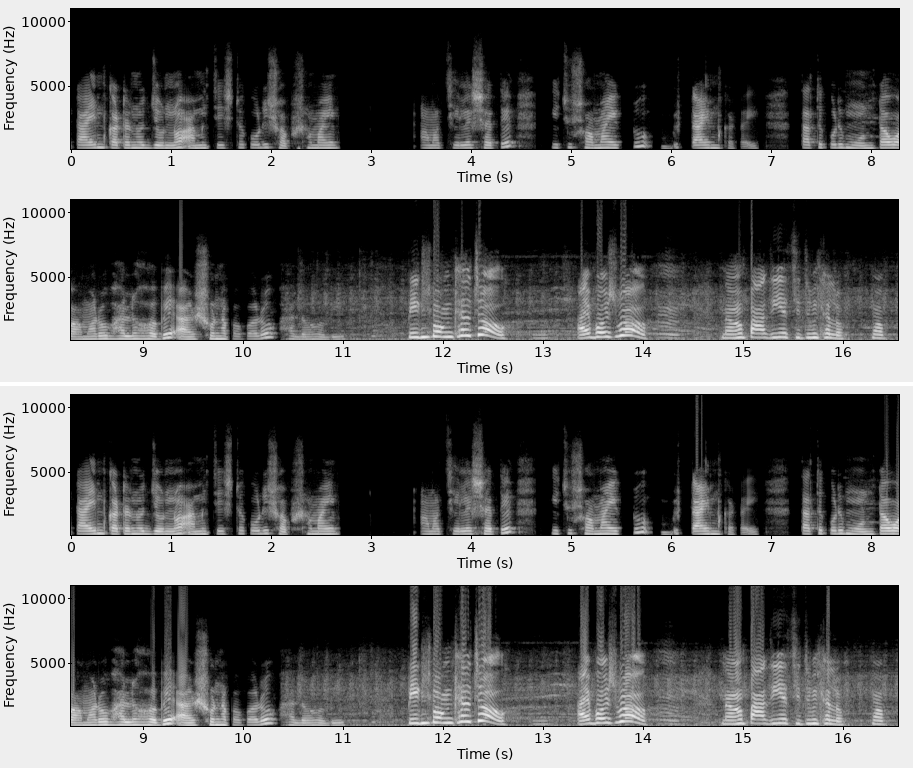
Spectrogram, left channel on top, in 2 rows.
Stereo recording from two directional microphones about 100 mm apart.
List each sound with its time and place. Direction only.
0.0 s a woman's voice: 40° right (ahead or behind); by 1.4 s 15° right (ahead or behind)
1.5 s speech: 35° right (ahead or behind)
3.5 s speech: 30° right (ahead or behind)
6.0 s speech: 40° right (ahead or behind)
7.7 s speech: 15° right (ahead or behind)
8.0 s speech: 30° right (ahead or behind)
11.6 s a woman's voice: 10° left (ahead or behind)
